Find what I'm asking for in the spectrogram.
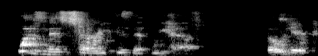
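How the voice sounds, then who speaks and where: This man's voice swings very widely in pitch. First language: Dutch. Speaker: agile trainer. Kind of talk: webinar presentation. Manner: halting, many fillers.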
